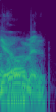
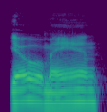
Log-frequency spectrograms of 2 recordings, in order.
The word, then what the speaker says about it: Yeoman: Yeoman. Yeah. Yo man.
